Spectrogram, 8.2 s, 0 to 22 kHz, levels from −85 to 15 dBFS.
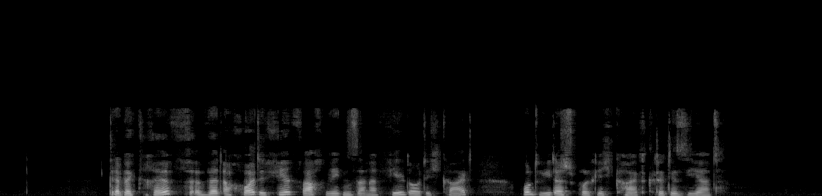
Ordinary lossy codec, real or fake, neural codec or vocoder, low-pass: AAC, 32 kbps; fake; codec, 44.1 kHz, 7.8 kbps, DAC; 9.9 kHz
